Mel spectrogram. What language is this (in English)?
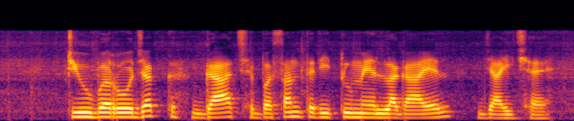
Maithili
